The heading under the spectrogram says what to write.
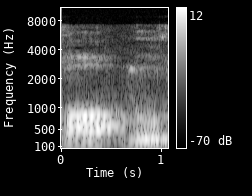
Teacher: قالو واو مدہ ہے، 2 حرکات لمبا کریں گے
